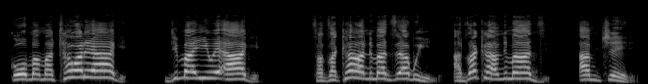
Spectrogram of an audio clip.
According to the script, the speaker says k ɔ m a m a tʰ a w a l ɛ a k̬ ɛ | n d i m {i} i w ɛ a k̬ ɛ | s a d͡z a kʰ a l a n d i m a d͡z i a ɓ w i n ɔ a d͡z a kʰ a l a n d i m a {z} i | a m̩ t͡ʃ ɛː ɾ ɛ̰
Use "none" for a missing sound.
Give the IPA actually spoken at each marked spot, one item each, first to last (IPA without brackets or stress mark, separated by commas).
a, d͡z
